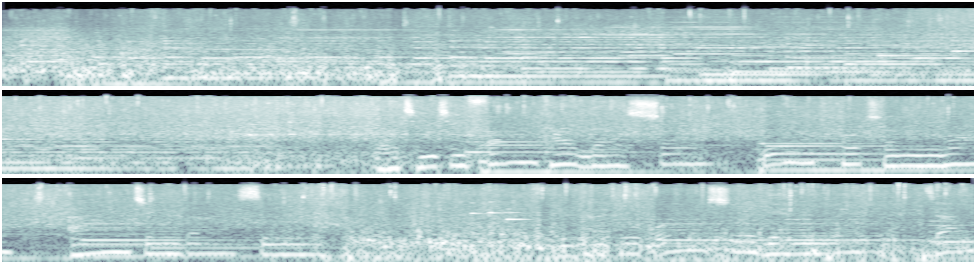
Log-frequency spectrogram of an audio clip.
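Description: Steady rain falling, growing heavier about a third of the way in, under a soft music score of slow held notes.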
